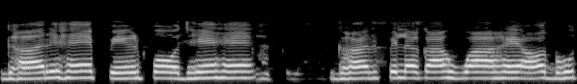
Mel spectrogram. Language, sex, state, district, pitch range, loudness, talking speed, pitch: Hindi, female, Bihar, Jamui, 270-295 Hz, -10 LUFS, 125 wpm, 285 Hz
